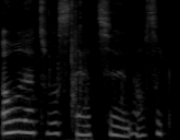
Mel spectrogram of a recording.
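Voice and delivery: breathy whispered aside. Real, not acted. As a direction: whisper it to yourself. Noticing song quietly.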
